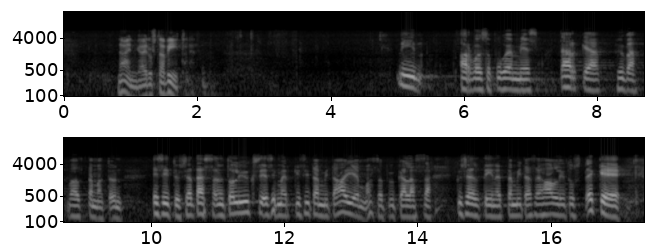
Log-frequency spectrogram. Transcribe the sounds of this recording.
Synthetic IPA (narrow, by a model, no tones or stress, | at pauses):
næinkæˑidust̪ɑʋiːt̪ɑ̥ne̥n | niːn | ɑrʋoisɑpuhemːies | t̪ærkeæ | hyʋæʋælt̪ːæmæt̪øn | esit̪ysjɑt̪æsːænyt̪oliyksiesimerkːisit̪æmit̪æɑjemːɑsːɑpykælæsːæ | kyselt̪iːnet̪ːæmit̪æsehɑlːit̪ust̪ekeː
